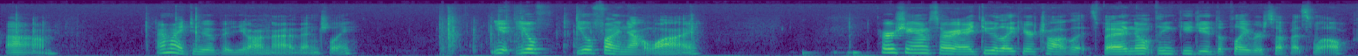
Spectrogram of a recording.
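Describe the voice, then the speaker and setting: A woman's voice: fairly low pitch, normal speed, creaky, pauses often, a little hiss or hum. A woman hosting a casual snack-tasting vlog, rambling as she thinks aloud and corrects herself mid-thought. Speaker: mukbang host reviewing snacks. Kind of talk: casual vlog chat to viewers.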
